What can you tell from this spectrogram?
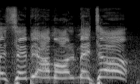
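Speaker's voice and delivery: high cheering shout; joyful shout. Real, not acted. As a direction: cheer the save at the top of your voice. Keeper saves a penalty.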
